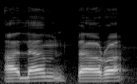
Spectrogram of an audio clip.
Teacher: اظہار شفوی ہوگا. یعنی میم ساکن میں غنہ نہیں کریں گے، میم کو ظاہر کریں گے.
